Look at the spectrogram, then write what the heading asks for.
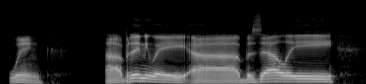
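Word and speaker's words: Nguyen: Fox Fairfield Melissa N Nan I think it's Wing actually I had a friend in school and his last name was nguan we call Nan but I'm pretty sure it's actually pronounced Wing uh but anyway uh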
